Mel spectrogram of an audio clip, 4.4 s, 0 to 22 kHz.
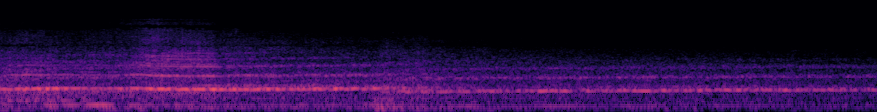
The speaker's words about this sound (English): Yeah. High-pitched. That's one car. That's one car by itself. It's just insane. Where is that high pitch sound? It's a big V12. I mean, V12s are very high-pitched.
